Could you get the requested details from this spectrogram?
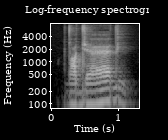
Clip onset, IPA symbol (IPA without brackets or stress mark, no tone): dˤ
